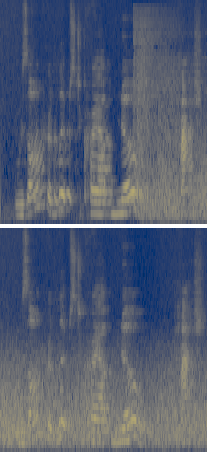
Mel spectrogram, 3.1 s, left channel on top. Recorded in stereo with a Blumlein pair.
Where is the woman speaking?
5° right, 5 m; by 3.0 s 10° left, 4 m.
